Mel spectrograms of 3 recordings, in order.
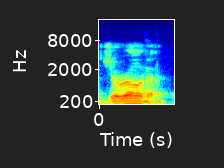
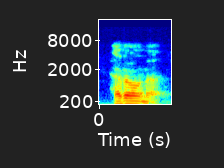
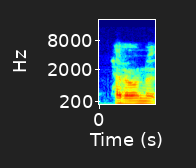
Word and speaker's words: Girona: um verona you're gonna in english you're gonna pronounce it girona spain verona perona is the g is pronounced herona herona spain which is near barcelona and this is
